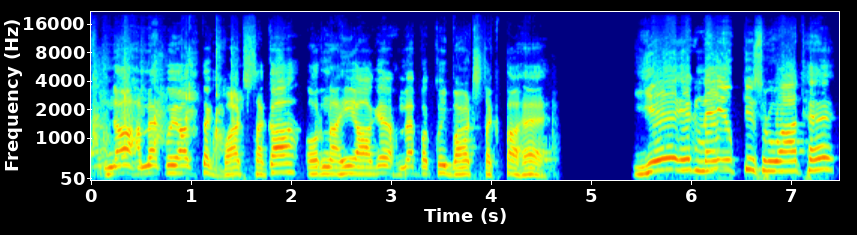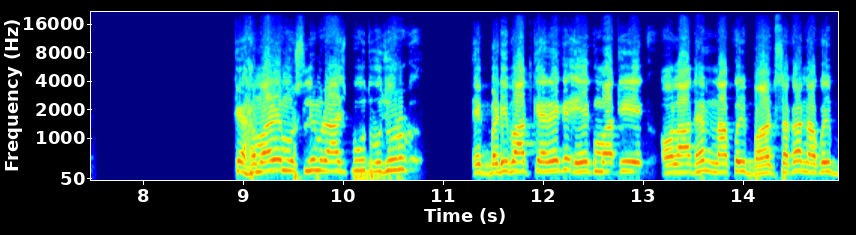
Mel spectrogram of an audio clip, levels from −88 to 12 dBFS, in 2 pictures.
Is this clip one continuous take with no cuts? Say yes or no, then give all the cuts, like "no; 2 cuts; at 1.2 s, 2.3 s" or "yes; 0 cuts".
yes; 0 cuts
